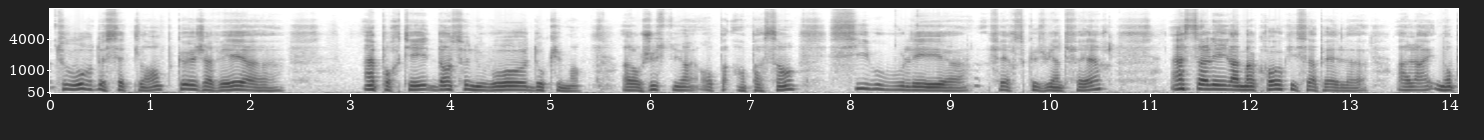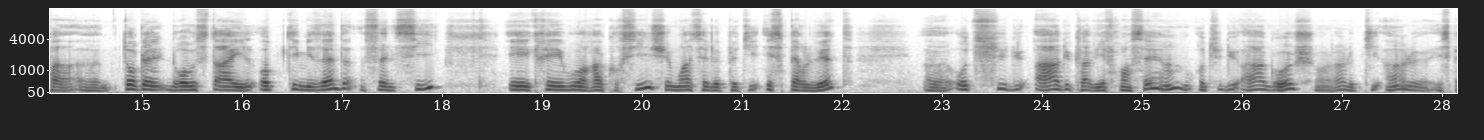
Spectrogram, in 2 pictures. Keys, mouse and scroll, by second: 8.4 click, 9.5-10.6 typing.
